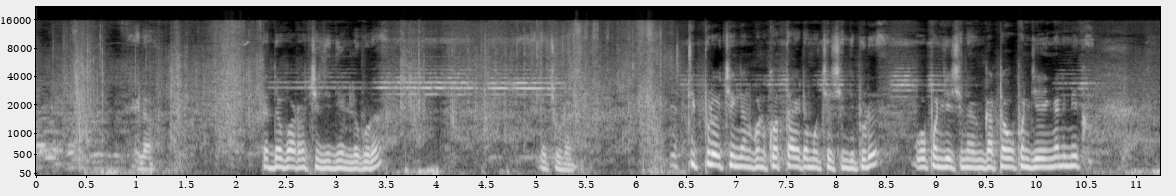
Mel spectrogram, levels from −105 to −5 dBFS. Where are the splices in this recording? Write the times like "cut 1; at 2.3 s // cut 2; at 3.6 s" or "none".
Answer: cut 1; at 6.5 s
